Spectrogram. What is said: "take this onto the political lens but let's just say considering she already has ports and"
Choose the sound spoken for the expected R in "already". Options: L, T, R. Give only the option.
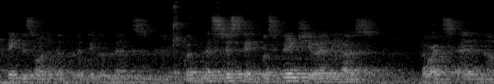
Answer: L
